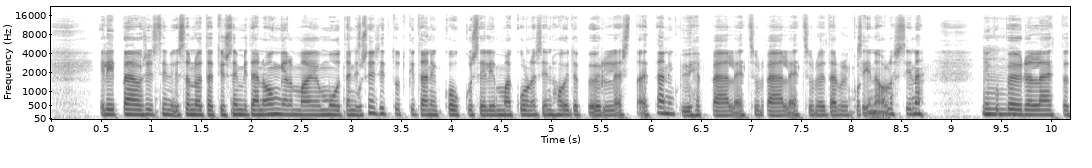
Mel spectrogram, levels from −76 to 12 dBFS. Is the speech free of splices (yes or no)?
no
